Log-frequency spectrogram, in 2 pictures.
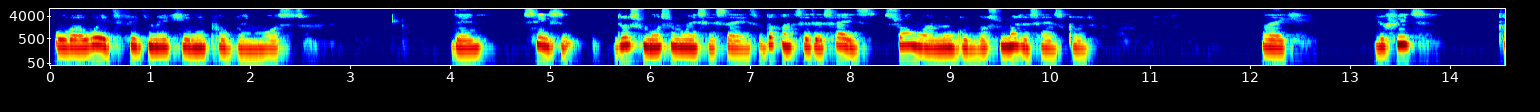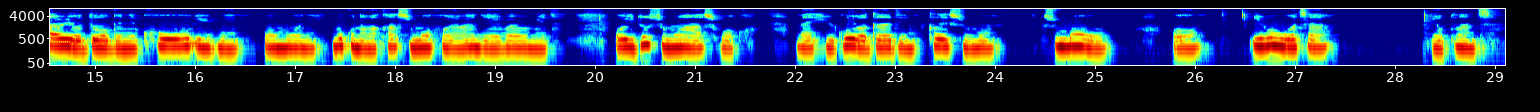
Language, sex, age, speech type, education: Nigerian Pidgin, female, 46-60, spontaneous, tertiary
